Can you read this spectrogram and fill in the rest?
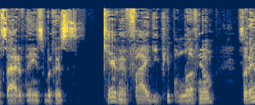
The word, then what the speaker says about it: Feige: F-E-I-G-E? – Yeah, Feige. – Oh, man. Is that how you pronounce his name? – Yes. – I was just sitting here pronouncing it like beige, feige.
